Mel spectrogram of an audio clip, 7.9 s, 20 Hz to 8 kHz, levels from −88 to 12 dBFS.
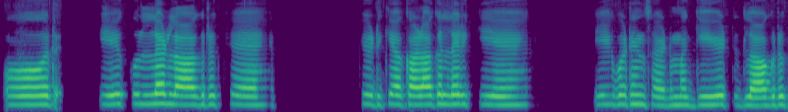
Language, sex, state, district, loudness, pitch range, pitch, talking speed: Rajasthani, female, Rajasthan, Churu, -17 LUFS, 225-245 Hz, 235 Hz, 135 wpm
